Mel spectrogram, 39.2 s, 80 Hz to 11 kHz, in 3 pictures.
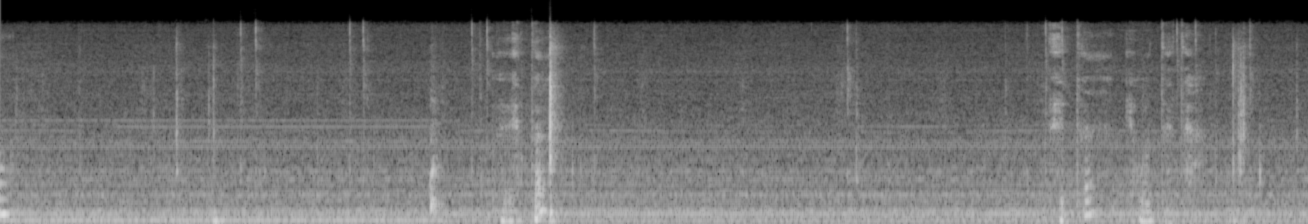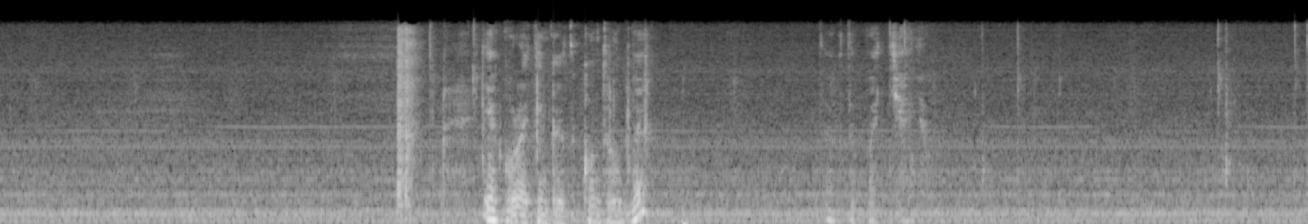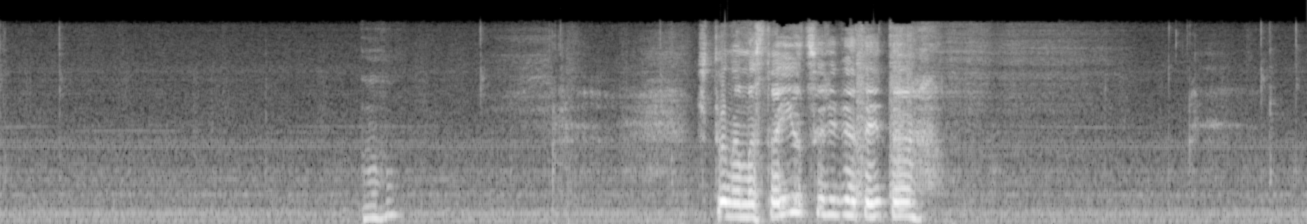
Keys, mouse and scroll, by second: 2.4 alt+shift+click, 3.5 alt+shift+click, 4.7 alt+shift+click, 5.9-8.9 middle drag, 10.4 alt+shift+click, 11.7 alt+shift+click, 12.5-15.5 middle drag, 19.2 ctrl+b, 23.2-26.0 middle drag, 26.0 click, 26.7-29.7 middle drag, 29.8 middle click, 31.0-31.7 scroll down 3, 31.7-33.0 middle drag, 33.0 scroll down 1, 33.7-36.8 middle drag, 39.1 click.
